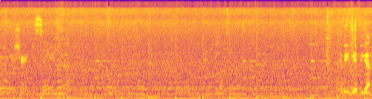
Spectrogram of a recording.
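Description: A dense, continuous buzz of many honey bees swarms around beekeepers working their hives in spring, close and steady throughout.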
